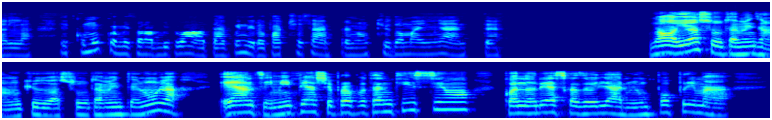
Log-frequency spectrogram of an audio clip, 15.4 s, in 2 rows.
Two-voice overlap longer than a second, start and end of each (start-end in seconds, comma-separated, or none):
none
